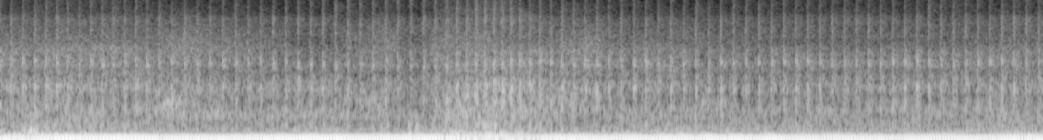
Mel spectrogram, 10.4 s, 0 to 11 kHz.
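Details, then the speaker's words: 2013 Scion FR-S petrol engine idling with a steady fast tapping knock and uneven stumbling beat; scan found a misfire on cylinder 4, teardown planned. "I don't know if you hear it, but Uh this is the car with a knocking sounds. So pretty much customer complaint you know with a knocking sound. So we perform hail check there is a misfire on cylinder number four uh during the inspection."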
